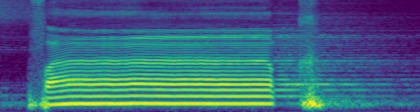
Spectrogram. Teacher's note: ujungnya ada huruf kaf, maka ada sifat hamas, ada desis.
